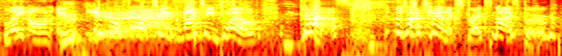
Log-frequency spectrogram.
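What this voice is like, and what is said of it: Put-on transatlantic accent. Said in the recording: “You had to do it in the transatlantic accent ... We are laughing at the voice.”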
